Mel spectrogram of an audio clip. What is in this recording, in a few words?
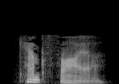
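"campfire", English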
